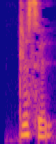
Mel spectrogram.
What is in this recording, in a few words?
"Wrestle", English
